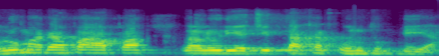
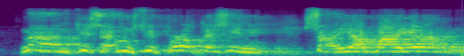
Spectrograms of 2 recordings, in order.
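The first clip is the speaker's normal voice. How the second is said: imitated high-pitched protest, louder at the end; angry grumbling; 10 semitones higher, 4 dB louder, slower than usual. Late-waking neighbour who missed the garbage truck, mock angry protest. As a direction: mimic a neighbour fuming with indignation. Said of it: "dia marah-marah".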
